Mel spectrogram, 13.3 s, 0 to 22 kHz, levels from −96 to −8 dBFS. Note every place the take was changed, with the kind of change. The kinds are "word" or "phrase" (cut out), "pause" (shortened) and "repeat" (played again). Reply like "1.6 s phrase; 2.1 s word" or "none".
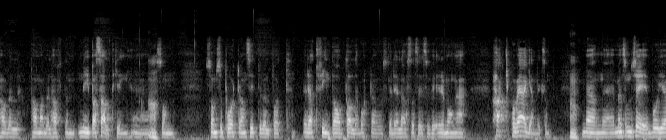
none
